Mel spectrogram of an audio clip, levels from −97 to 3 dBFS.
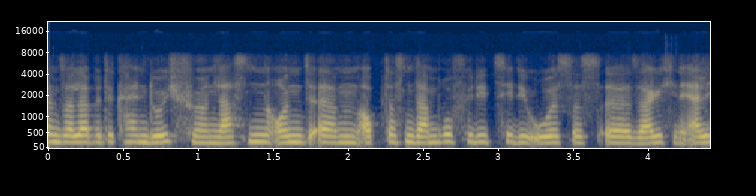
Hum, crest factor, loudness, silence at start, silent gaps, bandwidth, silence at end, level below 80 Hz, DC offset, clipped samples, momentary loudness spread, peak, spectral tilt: none; 16 dB; -22 LUFS; 0 s; none; 7.6 kHz; 0 s; -60 dBFS; under 0.1%; under 0.1%; 4 LU; -6 dBFS; -7.5 dB/octave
